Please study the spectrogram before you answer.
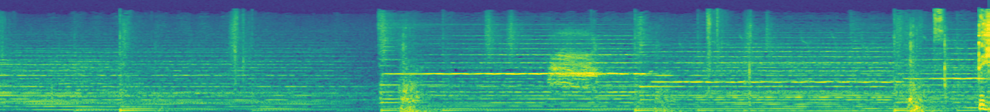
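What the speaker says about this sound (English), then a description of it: "Go look for that goddamn bird over there." A talking bird in the game Dreamfall Chapters gives scattered, rough caws over a calm, tonal ambient backdrop, with a few louder bursts near the end.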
